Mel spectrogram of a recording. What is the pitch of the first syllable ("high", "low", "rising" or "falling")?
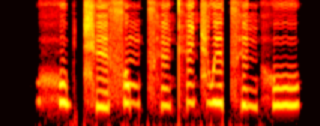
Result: high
